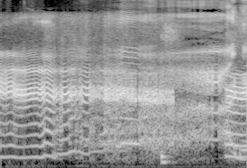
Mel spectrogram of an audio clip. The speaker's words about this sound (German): ja, sie knarrt laut, als du sie öffnest.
